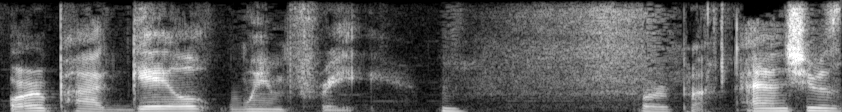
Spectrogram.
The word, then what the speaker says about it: Orpah: her name is actually our path it's not Oprah Oprah or Pia but it was difficult to pray yes yeah it was always mispronounce so they stuck with the Opera everybody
